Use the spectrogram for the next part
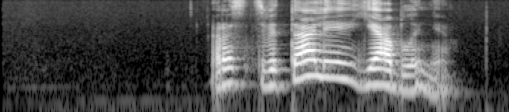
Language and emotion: Russian, positive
